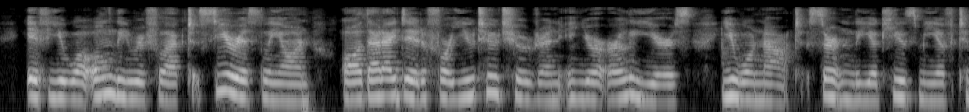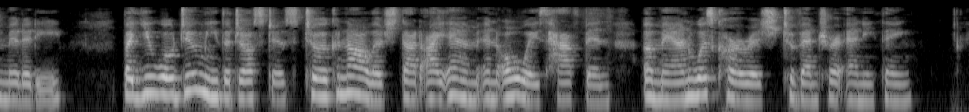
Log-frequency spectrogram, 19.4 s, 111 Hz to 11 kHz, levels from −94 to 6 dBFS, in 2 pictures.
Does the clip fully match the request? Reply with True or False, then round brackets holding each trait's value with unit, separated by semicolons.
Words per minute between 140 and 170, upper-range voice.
True (155 wpm; 195 Hz)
